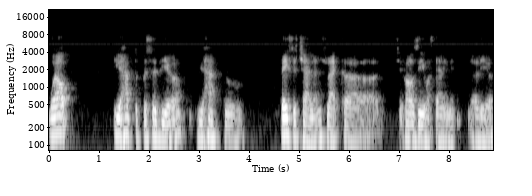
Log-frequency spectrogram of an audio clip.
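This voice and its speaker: At a very slow pace with long, frequent pauses, the voice is dark, mellow and somewhat breathy, with ordinary pitch variation. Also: man, medium pitch for a man. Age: 60s. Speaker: food and beverage industry veteran. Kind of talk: webinar panel talk. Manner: halting.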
